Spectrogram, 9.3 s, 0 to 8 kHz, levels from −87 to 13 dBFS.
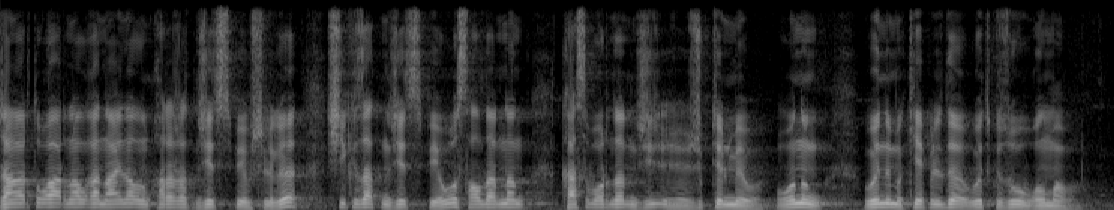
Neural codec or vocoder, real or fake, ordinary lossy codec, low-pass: none; real; none; none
